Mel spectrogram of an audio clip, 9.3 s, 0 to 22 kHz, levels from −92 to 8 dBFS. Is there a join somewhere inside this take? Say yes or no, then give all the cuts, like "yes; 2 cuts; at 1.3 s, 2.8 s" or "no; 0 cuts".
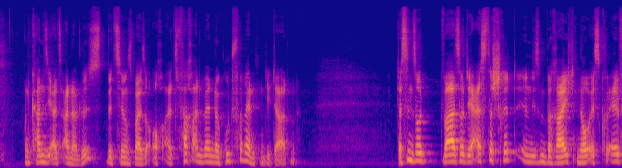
no; 0 cuts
